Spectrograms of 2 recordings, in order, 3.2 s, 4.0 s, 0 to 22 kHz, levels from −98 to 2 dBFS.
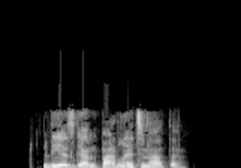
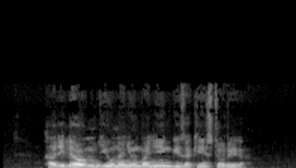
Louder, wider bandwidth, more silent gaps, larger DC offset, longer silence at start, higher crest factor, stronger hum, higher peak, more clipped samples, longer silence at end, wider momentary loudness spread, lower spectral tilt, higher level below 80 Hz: first, -14 LUFS vs -22 LUFS; second, 8 kHz vs 11 kHz; neither; neither; about the same, 0.6 s vs 0.65 s; about the same, 16 dB vs 18 dB; neither; first, 0 dBFS vs -6 dBFS; neither; about the same, 0.8 s vs 0.75 s; about the same, 12 LU vs 13 LU; second, -5 dB/octave vs -7.5 dB/octave; first, -56 dBFS vs -68 dBFS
